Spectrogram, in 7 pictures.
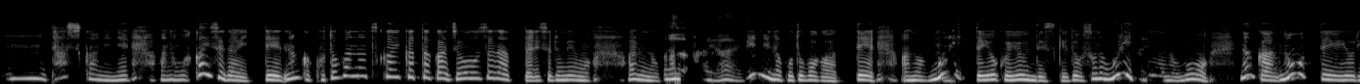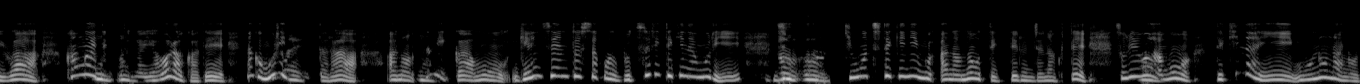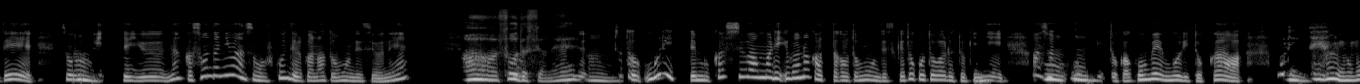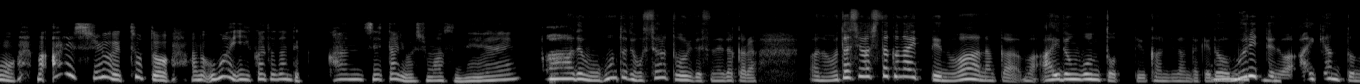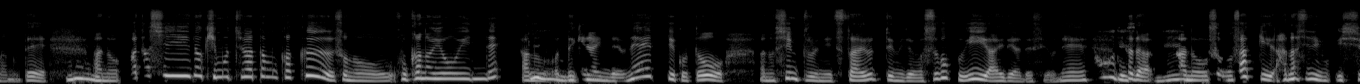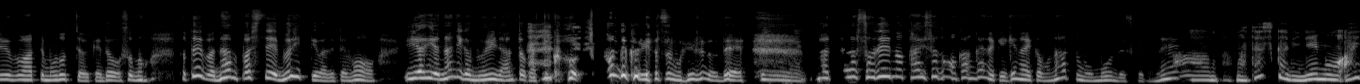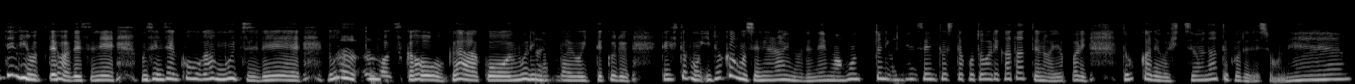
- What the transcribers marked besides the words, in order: laughing while speaking: "無理って言うのも"; in English: "アイドンウォント"; in English: "アイキャント"; chuckle; laughing while speaking: "こう、突っ込んでくる奴もいるので"
- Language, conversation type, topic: Japanese, podcast, 「ノー」と言うのは難しい？どうしてる？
